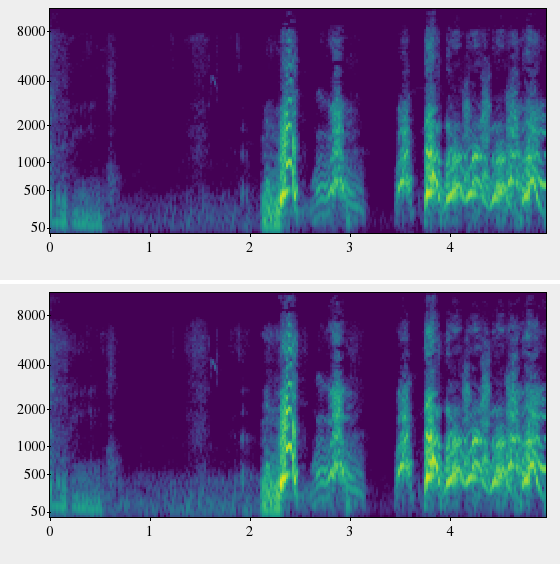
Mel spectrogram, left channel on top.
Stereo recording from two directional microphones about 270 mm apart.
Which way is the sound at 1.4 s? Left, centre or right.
Right.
